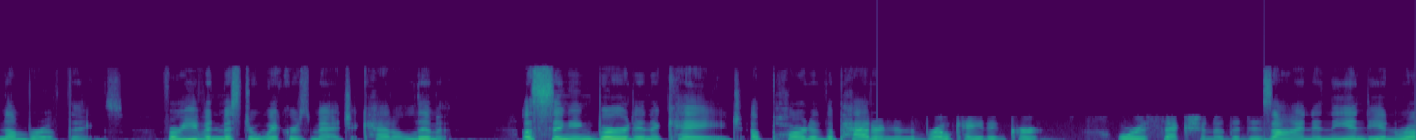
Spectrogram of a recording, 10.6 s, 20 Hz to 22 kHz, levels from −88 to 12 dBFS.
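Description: Input switched to a poorer device from 6.59 s to 9.49 s in this speech recording: with no gap at the switch, the sound abruptly turns duller and boxier, with nothing above 3.8 kHz, drops about 5 dB in level, and picks up a faint new noise floor, likely from a change to another microphone or headset profile.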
